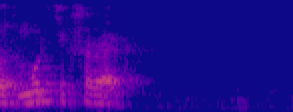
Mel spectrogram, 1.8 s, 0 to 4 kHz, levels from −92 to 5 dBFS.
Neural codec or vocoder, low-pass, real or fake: none; 3.6 kHz; real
